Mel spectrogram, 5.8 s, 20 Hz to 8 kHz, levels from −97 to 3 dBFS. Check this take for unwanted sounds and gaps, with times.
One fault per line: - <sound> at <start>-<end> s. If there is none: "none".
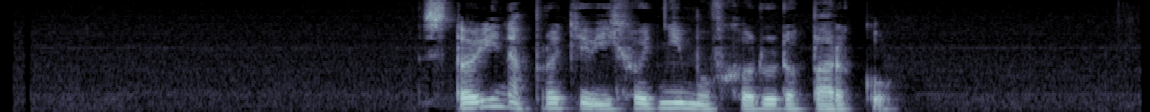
none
